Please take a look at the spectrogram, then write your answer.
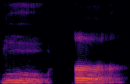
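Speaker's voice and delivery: held L sliding into Er; L and then Er, tongue pulled back; L then R demo. Shown as a demonstration. Teacher leads the class through L then R. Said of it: "let's try it together".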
